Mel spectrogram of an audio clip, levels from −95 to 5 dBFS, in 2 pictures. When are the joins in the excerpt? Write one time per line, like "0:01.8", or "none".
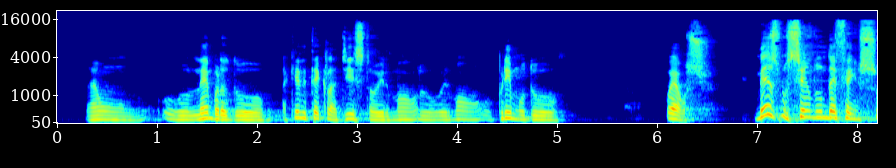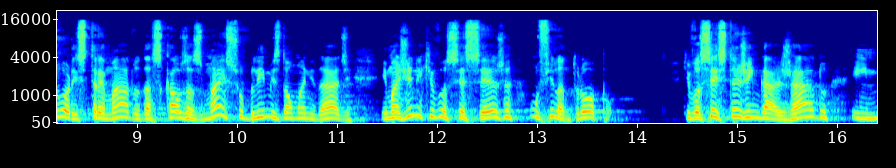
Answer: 0:03.6
0:06.9
0:14.4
